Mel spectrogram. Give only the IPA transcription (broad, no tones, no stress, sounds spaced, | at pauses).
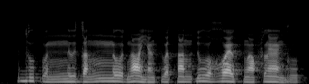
d u ɠ o nː ɯ d ɑ nː o d ɑ̃ j æ̃ tʷ ɑ t ɑ̃ n ɗ u ʁʷ æ tʷ ɑ̃ f l æ̃ ɡ u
